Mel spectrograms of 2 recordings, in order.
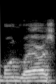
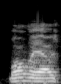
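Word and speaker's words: bon voyage: इसमें बोलेगा बॉन वॉयज बोलते हैं, बॉन वयाज पढ़ते हैं, दोनों तरीके से बोल सकते हैं, बॉन वॉयज भी बोल सकते हैं और बॉन वयाज भी बोल सकते हैं। बॉन वयाज एक्चुअल फ्रेंच प्रोनाउंसिएशन है।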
